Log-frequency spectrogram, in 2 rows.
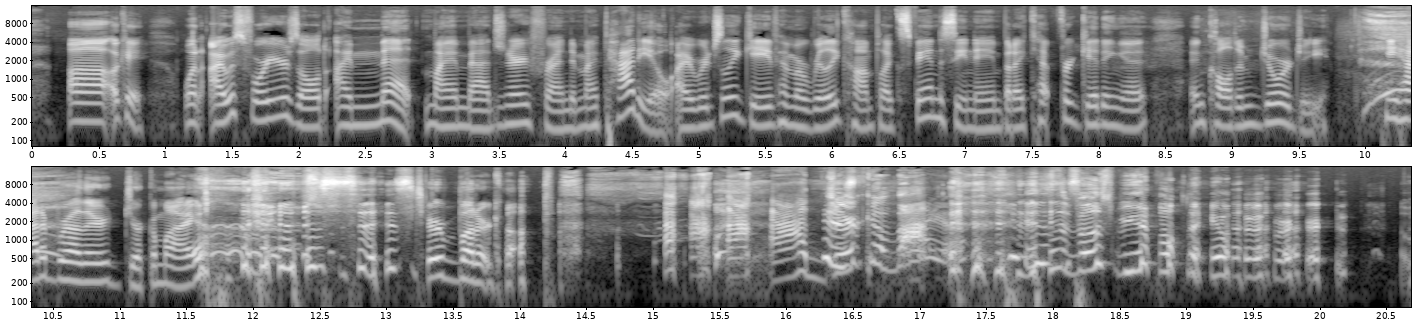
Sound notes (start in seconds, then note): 9.8 gasps; 11.6 laugh; 14.3 cackles; 17.1 laughs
